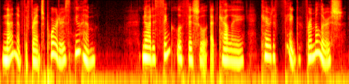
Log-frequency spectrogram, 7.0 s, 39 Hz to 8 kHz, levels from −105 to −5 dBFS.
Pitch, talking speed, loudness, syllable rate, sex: 200 Hz, 155 wpm, -20 LUFS, 4.6 syllables/s, female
